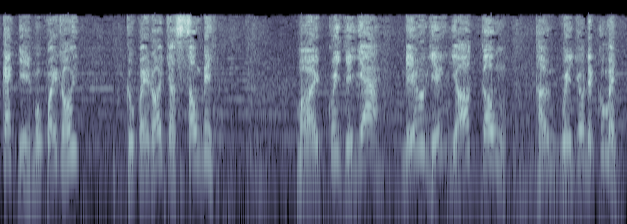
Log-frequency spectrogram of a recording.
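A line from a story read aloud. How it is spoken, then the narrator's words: Loud call. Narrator (Vietnamese): la lên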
